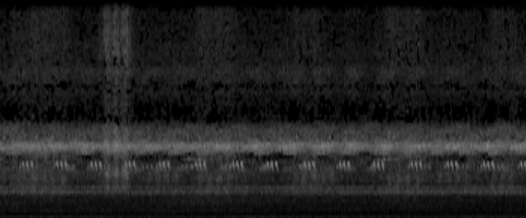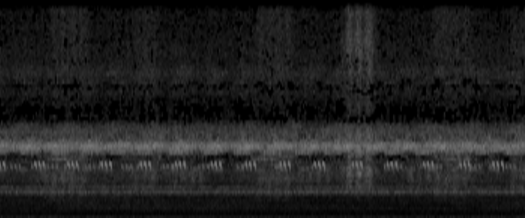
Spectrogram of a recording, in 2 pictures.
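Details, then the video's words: Crickets chirping at night in a swamp forest. Several steady, high, overlapping pulsed trills continue without a break over a low rumbling background hum, with a brief louder knock near the start. "cricket chirping relaxing sound in night forest"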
